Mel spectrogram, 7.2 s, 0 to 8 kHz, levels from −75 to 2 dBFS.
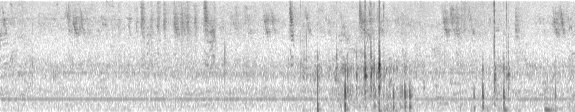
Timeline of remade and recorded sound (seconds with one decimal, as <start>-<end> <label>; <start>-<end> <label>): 0.0-7.2 recorded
